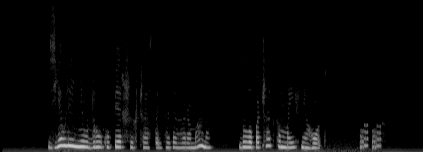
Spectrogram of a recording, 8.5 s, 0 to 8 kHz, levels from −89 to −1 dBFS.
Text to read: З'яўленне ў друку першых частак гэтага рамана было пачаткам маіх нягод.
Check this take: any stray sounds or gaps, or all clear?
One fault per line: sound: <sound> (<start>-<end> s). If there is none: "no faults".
sound: laugh (7.2-7.6 s)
